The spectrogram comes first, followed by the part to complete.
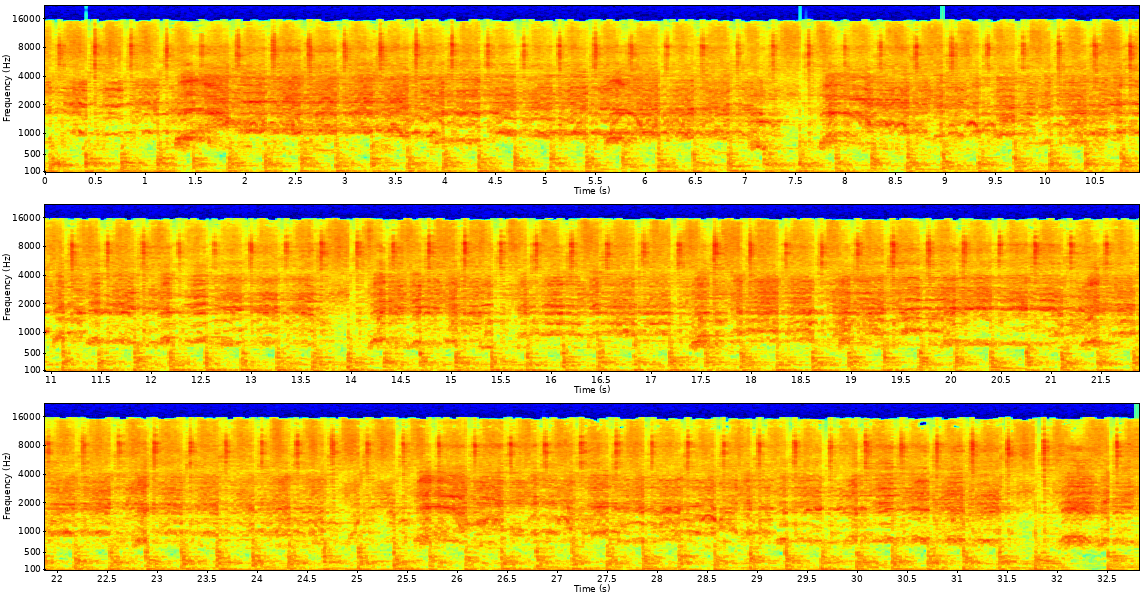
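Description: Powwow drum group singing a jingle dress song in chanted vocables over a steady beat on a large powwow drum, which carries through the whole stretch without a break.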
